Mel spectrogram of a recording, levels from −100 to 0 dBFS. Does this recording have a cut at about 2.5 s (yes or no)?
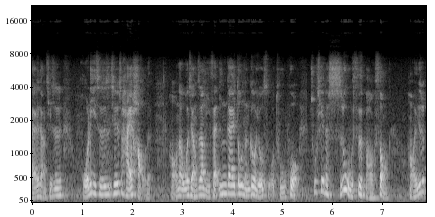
no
